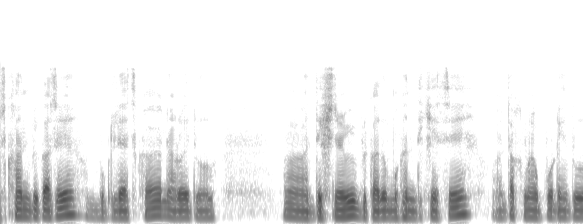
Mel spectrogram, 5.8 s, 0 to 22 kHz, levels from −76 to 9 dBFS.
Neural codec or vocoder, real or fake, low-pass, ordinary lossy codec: none; real; 7.2 kHz; none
